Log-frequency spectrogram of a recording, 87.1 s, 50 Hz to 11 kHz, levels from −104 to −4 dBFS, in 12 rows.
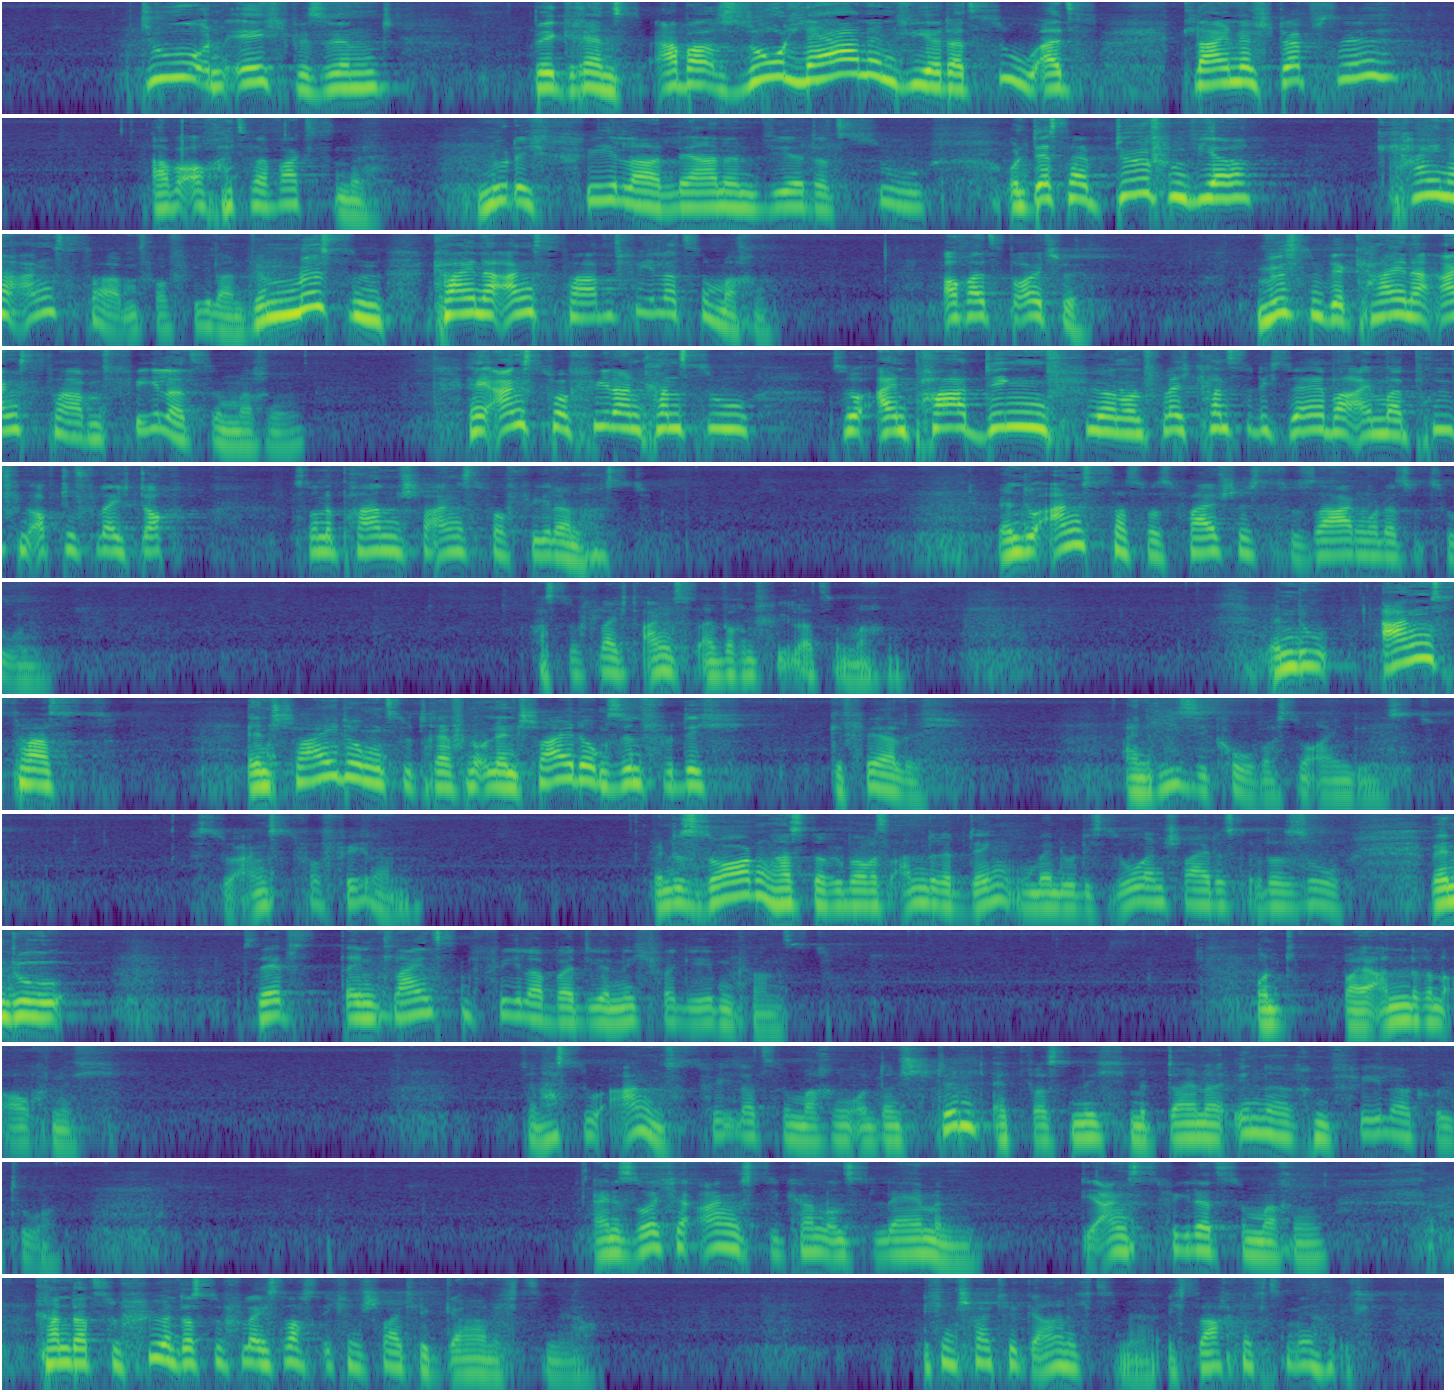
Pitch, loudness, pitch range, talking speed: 165 Hz, -28 LUFS, 135-200 Hz, 145 wpm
